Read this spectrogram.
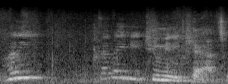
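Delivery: high, soft husband's plea; acted, careful protest to a partner; tentative objection. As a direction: raise the pitch and gently object. Acting husband gently objecting to wife.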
